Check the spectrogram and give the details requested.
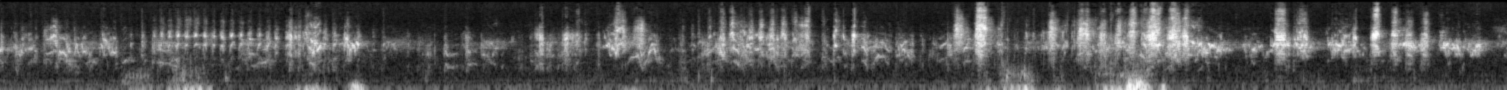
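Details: Happy budgerigars singing: a dense, continuous high chatter of chirps, clicks and squeaky warbles with occasional low thumps.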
